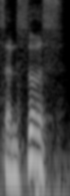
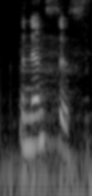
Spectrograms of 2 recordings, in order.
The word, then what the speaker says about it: sinensis: It's not pronounced census. Sinensis. Sinensis.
